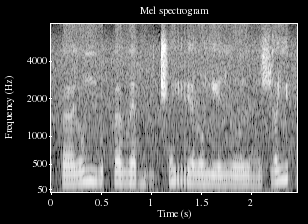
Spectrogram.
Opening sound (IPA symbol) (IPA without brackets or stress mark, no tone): œ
